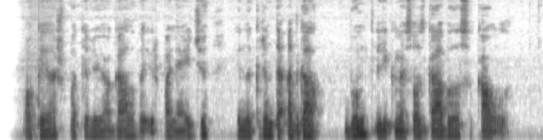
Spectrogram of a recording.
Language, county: Lithuanian, Utena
